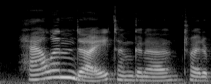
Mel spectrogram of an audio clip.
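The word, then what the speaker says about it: Heulandite: Some of them are in containers all over the place, but this first one here is called Hallandite. I'm going to try to pronounce it correctly. Hewlandite. It's Hewlandite with stilbite.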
